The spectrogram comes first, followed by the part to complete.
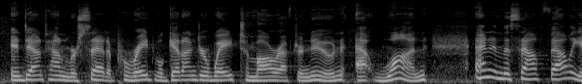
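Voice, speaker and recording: An American woman works as a television news anchor. She reads scripted news items in a medium-pitched voice, in the manner of a local broadcast. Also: a bit bright.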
